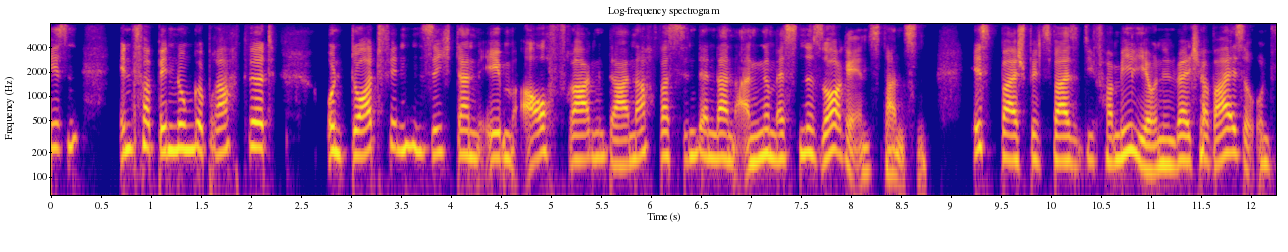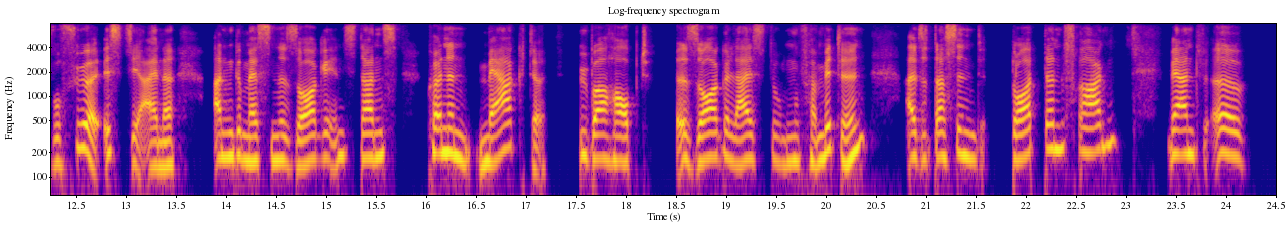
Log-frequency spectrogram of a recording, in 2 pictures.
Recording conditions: video call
